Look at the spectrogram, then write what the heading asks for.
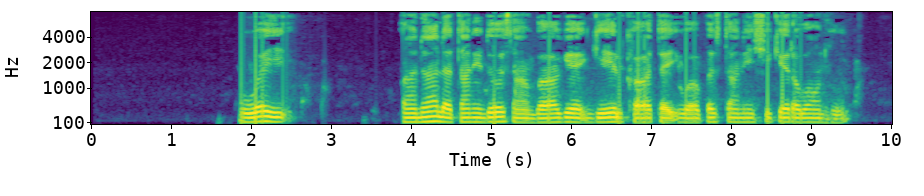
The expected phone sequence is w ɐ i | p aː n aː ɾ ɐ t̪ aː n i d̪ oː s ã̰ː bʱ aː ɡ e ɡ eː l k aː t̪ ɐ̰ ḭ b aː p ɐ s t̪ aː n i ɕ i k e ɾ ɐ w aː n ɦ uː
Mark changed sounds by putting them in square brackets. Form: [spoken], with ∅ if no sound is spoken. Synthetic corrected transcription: w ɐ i | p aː n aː [l] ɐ t̪ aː n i d̪ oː s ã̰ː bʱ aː ɡ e ɡ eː l [kʰ] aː t̪ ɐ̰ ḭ [w] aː p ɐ s t̪ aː n i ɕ i k e ɾ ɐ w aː n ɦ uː

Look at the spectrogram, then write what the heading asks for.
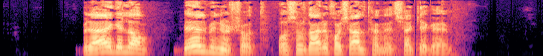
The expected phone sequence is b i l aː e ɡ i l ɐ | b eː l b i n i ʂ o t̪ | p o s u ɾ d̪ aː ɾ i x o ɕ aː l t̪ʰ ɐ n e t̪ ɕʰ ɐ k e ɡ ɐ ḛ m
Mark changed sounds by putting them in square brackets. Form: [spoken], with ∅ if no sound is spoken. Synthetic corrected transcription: b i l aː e ɡ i l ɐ | b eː l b i n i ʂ o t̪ | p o s u ɾ d̪ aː ɾ i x o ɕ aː l t̪ʰ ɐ n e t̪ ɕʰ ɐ k e ɡ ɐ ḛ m

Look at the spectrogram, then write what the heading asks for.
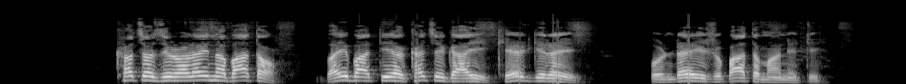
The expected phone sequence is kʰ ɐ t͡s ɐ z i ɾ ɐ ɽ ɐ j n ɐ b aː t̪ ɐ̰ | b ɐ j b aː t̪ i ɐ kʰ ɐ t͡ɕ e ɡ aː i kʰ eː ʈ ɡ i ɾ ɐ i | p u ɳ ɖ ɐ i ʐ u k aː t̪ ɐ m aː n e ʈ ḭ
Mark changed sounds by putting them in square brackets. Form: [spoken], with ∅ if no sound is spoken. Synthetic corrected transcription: kʰ ɐ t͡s ɐ z i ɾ ɐ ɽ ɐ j n ɐ b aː t̪ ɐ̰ | b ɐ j b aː t̪ i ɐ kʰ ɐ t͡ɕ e ɡ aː i kʰ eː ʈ ɡ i ɾ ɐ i | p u ɳ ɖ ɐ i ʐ u [p] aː t̪ ɐ m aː n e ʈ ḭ

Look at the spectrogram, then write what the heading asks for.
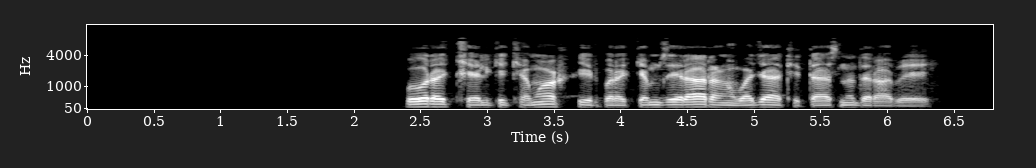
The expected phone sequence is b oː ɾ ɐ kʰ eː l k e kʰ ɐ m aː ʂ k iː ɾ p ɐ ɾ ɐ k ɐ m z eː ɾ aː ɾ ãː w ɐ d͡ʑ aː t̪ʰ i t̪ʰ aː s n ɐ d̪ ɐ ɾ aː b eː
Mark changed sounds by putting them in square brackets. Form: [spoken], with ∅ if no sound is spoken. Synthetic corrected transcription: b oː ɾ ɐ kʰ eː l k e kʰ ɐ m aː ʂ k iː ɾ p ɐ ɾ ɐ k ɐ m z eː ɾ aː ɾ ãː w ɐ d͡ʑ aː t̪ʰ i [t̪] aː s n ɐ d̪ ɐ ɾ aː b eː

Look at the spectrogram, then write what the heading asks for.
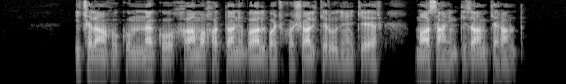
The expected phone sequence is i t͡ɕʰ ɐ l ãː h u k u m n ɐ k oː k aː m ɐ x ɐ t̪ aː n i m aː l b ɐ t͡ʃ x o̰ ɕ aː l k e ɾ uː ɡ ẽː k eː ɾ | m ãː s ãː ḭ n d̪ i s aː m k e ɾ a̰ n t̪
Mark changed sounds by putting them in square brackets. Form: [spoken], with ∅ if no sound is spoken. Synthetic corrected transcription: i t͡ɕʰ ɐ l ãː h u k u m n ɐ k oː [x] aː m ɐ x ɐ t̪ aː n i [b] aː l b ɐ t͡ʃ x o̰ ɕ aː l k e ɾ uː ɡ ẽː k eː ɾ | m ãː s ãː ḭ n [t̪] i [z] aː m k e ɾ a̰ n t̪

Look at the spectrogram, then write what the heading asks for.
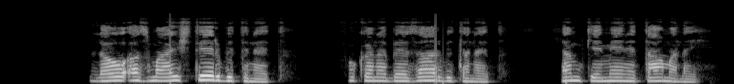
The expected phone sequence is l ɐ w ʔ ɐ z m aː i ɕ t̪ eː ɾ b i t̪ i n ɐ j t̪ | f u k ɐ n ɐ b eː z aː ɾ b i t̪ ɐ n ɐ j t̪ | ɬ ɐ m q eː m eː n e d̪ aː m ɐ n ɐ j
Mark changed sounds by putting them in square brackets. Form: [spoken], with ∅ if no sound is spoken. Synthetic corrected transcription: l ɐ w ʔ ɐ z m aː i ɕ t̪ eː ɾ b i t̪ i n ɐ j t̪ | f u k ɐ n ɐ b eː z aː ɾ b i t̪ ɐ n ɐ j t̪ | ɬ ɐ m [k] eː m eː n e [t̪] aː m ɐ n ɐ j

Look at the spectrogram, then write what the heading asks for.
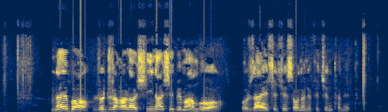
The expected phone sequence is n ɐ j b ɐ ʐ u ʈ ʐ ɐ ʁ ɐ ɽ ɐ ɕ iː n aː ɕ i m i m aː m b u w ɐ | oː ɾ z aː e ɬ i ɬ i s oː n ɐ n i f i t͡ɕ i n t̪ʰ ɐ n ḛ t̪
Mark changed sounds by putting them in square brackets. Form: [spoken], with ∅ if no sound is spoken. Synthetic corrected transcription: n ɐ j b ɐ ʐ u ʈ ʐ ɐ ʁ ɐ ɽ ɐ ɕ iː n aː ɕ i [b] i m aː m b u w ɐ | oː ɾ z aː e ɬ i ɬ i s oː n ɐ n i f i t͡ɕ i n t̪ʰ ɐ n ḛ t̪

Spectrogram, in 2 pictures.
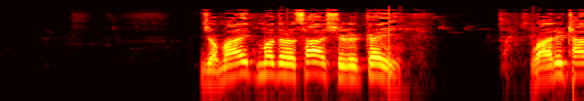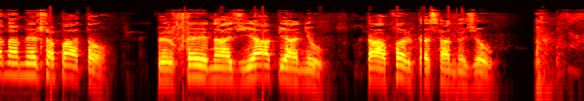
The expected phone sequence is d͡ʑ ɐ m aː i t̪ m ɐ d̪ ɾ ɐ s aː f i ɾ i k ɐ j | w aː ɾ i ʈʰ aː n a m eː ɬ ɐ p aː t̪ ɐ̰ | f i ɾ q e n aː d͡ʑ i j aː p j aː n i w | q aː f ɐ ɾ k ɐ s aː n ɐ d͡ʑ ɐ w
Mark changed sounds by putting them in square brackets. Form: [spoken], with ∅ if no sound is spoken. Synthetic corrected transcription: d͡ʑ ɐ m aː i t̪ m ɐ d̪ ɾ ɐ s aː [ɕ] i [ɽ] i k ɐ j | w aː ɾ i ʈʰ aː n a m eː ɬ ɐ p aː t̪ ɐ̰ | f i ɾ q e n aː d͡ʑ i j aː p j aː n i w | [k] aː f ɐ ɾ k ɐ s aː n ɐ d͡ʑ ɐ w

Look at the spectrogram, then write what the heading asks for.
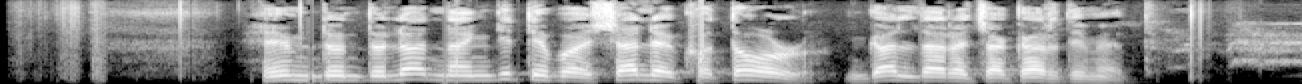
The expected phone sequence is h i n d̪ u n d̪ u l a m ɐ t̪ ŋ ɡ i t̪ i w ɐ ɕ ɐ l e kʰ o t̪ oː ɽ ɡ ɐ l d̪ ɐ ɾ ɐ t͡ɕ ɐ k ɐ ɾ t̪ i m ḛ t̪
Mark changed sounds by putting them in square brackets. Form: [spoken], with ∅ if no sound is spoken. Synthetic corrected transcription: h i [m] d̪ u n d̪ u l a [n] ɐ [∅] ŋ ɡ i t̪ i [b] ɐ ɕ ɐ l e kʰ o t̪ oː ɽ ɡ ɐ l d̪ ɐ ɾ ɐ t͡ɕ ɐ k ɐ ɾ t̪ i m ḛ t̪

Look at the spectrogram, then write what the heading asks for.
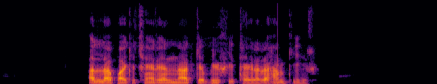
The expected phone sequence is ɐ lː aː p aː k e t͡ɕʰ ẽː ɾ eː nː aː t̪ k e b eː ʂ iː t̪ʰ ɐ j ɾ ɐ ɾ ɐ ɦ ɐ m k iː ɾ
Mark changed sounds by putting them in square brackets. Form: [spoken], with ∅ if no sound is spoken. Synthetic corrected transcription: ɐ lː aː p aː k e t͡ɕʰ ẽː ɾ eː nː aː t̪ k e b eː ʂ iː t̪ʰ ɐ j ɾ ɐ ɾ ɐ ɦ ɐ m k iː ɾ

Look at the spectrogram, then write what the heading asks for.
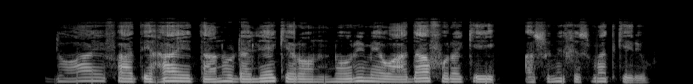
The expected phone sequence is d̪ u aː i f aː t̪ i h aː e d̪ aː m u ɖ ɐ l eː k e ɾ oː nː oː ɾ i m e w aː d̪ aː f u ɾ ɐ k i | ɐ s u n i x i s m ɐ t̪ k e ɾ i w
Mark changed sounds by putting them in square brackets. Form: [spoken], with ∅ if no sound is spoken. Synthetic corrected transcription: d̪ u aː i f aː t̪ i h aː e [t̪] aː [n] u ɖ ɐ l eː k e ɾ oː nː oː ɾ i m e w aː d̪ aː f u ɾ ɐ k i | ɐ s u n i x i s m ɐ t̪ k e ɾ i w

